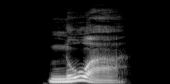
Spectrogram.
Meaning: 1. Noah (biblical character) 2. a male given name
- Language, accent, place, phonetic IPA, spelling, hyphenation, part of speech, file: German, Germany, Berlin, [ˈnoːaː], Noah, No‧ah, proper noun, De-Noah.ogg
